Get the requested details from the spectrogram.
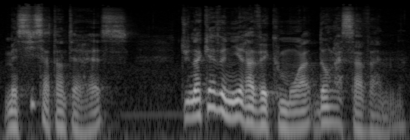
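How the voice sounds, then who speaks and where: A man narrating a guided imaginative story for children, speaking gently and reassuringly to the listener. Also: low voice, very animated, moderate pace, gravelly, husky.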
